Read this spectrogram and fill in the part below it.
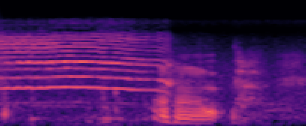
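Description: A small goat on a farm lets out a loud, close, drawn-out bleat followed by a shorter wavering cry, with a person talking alongside.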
